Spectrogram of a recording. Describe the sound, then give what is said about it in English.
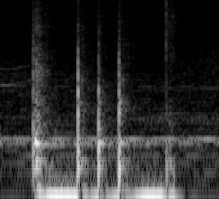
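Knocking on a door in a video game: five sharp, hollow knocks at an uneven pace, the last three closer together, over a steady low electronic hum. “Knock on your door.”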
